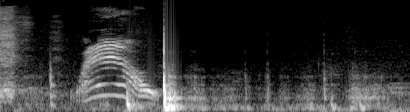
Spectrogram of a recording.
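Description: A cat lets out one clear, drawn-out meow that rises and falls in pitch, followed immediately by a sharp knock and then scattered soft clicks and faint background rustling.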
